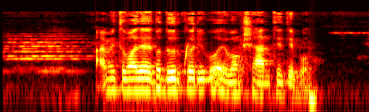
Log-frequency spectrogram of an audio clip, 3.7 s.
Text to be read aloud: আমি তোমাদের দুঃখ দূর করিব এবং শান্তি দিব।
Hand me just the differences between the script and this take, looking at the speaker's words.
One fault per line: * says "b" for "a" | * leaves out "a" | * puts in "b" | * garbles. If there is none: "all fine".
* leaves out "দুঃখ"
